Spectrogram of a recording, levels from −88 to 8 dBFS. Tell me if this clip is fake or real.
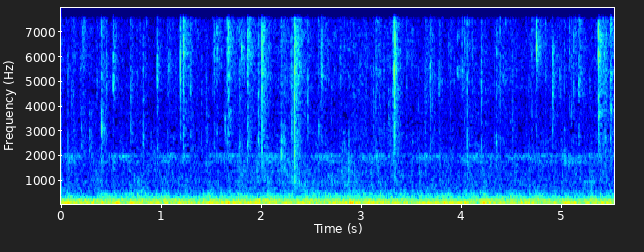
real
